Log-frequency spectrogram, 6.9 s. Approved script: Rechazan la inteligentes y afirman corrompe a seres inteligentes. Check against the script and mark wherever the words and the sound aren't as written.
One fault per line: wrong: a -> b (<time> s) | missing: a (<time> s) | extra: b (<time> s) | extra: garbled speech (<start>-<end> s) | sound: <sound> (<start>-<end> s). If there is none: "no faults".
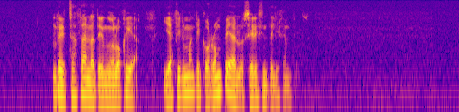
wrong: inteligentes -> tecnología (1.4 s)
extra: que (2.9 s)
extra: los (3.5 s)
